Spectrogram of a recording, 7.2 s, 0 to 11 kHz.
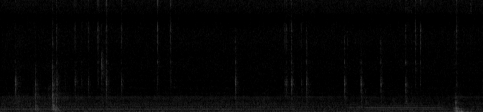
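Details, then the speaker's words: PC with first motherboard (AMD FX-8320) and liquid cooler: faint irregular light ticks and crinkles over steady low hum; cooler pump ticking. "The board's making, like, crinkling sounds. I think it's the pump."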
